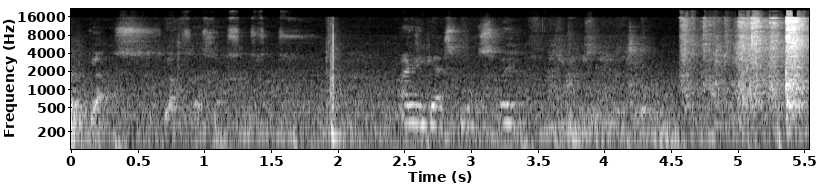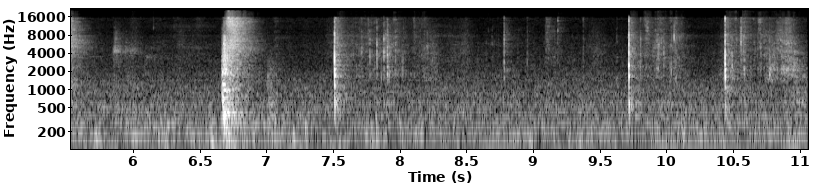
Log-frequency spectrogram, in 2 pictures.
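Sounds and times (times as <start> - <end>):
spoon scraping bowl: 9.7 - 11.0.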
